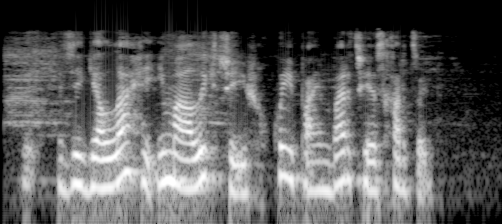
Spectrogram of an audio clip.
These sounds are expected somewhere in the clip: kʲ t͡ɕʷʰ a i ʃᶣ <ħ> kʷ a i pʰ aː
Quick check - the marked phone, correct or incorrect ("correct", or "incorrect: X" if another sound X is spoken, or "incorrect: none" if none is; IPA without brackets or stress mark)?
incorrect: χ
